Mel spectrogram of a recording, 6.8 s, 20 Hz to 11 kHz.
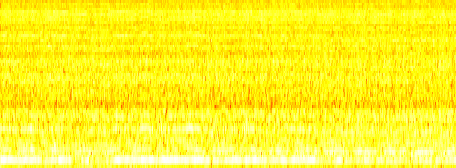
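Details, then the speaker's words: Parkside PAS 4 D7 cordless screwdriver with magnetic bit driving a self-drilling screw into fairly thick galvanized sheet steel: steady, slightly labored motor whine for several seconds; it manages the screw, though not without difficulty. "Tak jak widzieliście, nie bez problemu, ale dałem sobie radę z dokręceniem tej śruby prosto właśnie do tej blachy z ocynku."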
